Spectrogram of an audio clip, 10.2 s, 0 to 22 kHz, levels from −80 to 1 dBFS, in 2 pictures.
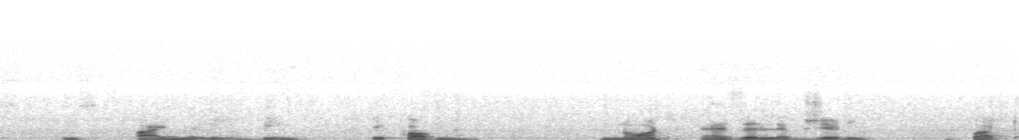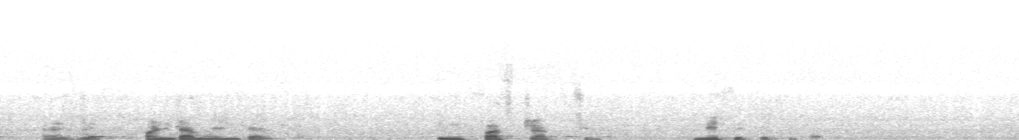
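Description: An echo canceller that likely failed to fully remove the loudspeaker signal lets the other side's voice leak through for the whole clip. It sits faint and far below the main talker, a second voice running underneath the speech.

The same canceller likely mistook overlapping talk for echo, causing speech suppressed in double talk at 0.66 to 1.01 s, 3.35 to 3.5 s, 7.48 to 8.09 s and 8.71 to 8.91 s. The talker's voice briefly sags, most deeply around 3.4 s.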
